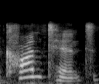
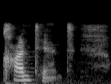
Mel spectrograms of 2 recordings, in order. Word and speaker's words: content: So the first one, content, the stress is on the first syllable, content. Where this one, in this exercise, he is content with his job. The stress is on this part right here.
